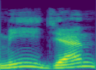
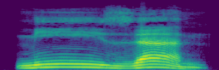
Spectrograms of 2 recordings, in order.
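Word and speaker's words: ميزان: Jadi tidak dibaca wasamafaaha waal mijan. Bukan mijan tapi mizan. Huruf jim dengan huruf zai itu dua huruf yang berbeda. Makhrajnya pun juga cukup jauh ya. Jika huruf zai keluar dari ujung lidah kita, maka huruf jim itu keluarnya dari tengah lidah kita.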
